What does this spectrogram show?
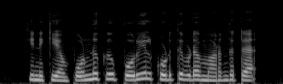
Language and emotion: Tamil, sad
